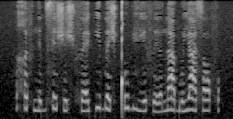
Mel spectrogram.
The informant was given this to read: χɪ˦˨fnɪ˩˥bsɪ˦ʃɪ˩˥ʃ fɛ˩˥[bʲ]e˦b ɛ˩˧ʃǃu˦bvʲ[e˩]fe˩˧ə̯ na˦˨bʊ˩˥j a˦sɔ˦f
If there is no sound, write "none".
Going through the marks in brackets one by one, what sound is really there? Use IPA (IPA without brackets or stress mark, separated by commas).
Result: pʲ, e˩˥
